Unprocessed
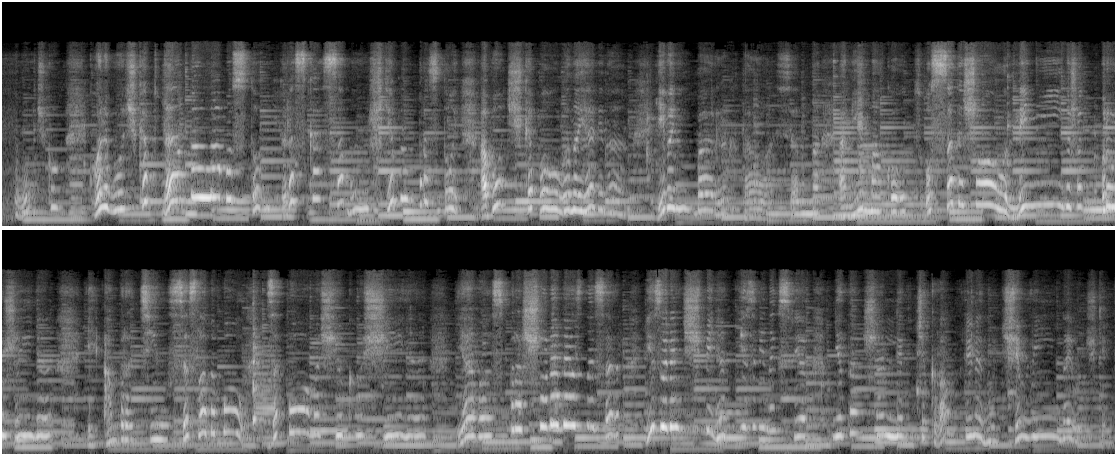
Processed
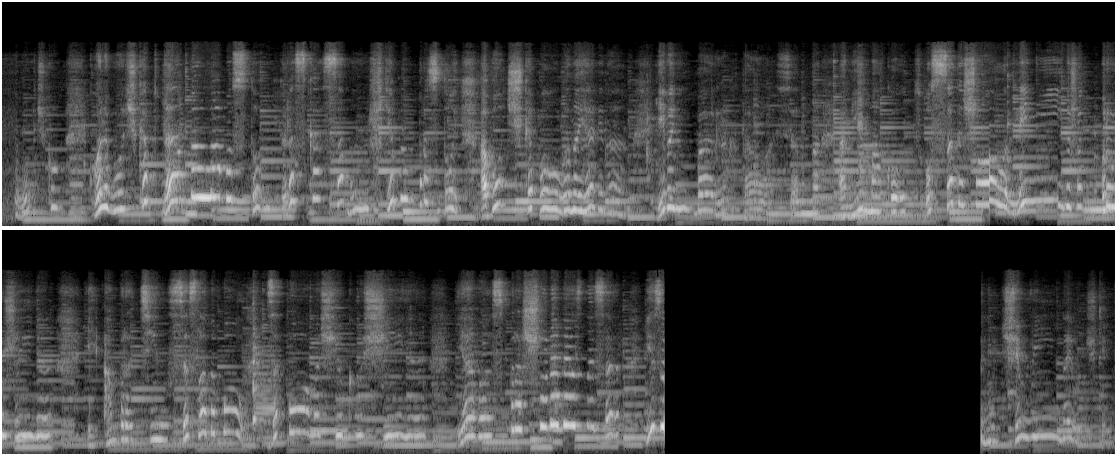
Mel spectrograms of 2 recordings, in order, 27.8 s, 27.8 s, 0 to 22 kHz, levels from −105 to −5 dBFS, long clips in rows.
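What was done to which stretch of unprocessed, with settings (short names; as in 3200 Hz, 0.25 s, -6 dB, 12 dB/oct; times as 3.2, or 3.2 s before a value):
5.31–6.51 bell 5300 Hz +9.5 dB 0.64 oct
12.34–13.2 frequency shift +80 Hz
22.19–26.15 mute
whole clip: LPF 8800 Hz 12 dB/oct; dynamic EQ 2700 Hz, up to -3 dB, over -51 dBFS, Q 5.2; gain -5.5 dB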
